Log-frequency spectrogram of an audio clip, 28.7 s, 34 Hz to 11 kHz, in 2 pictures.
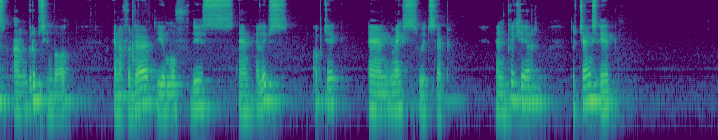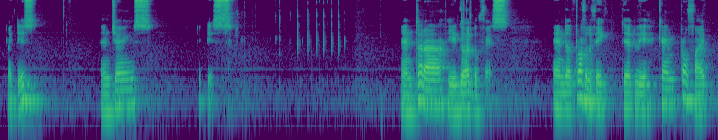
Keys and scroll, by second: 2.3 super+y, 24.1 super+=.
